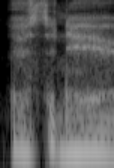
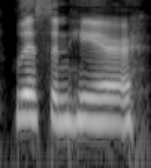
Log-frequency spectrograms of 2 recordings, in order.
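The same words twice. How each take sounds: First: It is said in a put-on spooky deep voice. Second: It is said in a normal speaking voice.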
